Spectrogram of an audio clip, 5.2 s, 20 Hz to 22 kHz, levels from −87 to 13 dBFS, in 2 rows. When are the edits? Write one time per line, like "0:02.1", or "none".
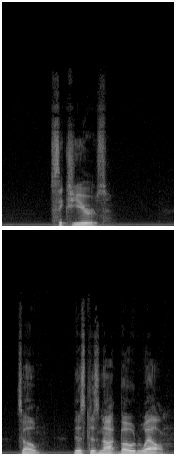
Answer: none

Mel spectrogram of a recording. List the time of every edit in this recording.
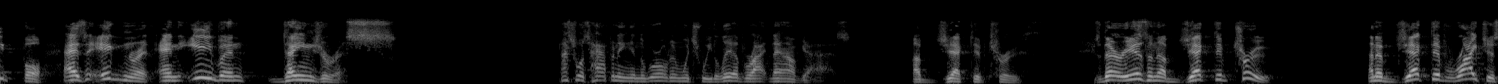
0:09.0
0:10.9

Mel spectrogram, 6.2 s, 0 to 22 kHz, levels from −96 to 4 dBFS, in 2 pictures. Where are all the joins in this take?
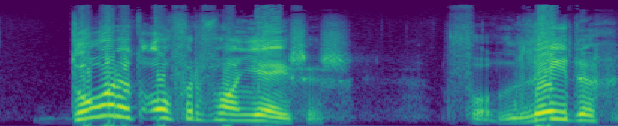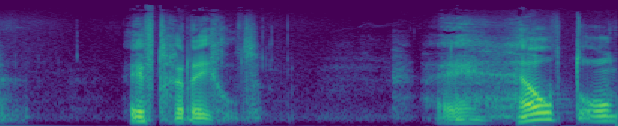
0:05.1

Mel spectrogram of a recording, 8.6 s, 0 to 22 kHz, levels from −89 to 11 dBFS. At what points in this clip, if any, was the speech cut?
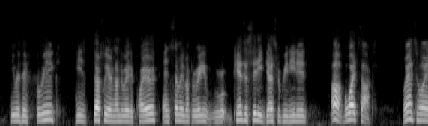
0:01.5
0:03.2
0:06.5

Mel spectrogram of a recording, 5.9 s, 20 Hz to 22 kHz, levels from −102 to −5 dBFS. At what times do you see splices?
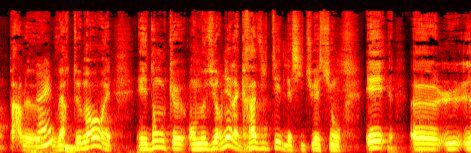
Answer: none

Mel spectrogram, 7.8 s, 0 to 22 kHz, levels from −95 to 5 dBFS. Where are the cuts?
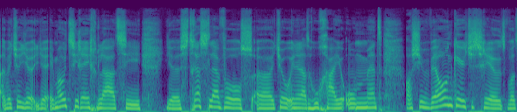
0:06.0

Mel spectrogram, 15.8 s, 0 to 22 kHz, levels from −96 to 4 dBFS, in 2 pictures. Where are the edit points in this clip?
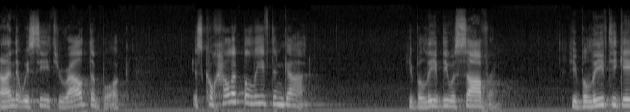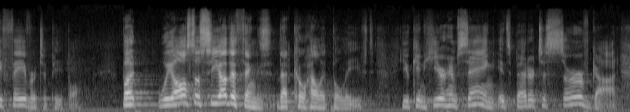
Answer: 0:09.3
0:12.7

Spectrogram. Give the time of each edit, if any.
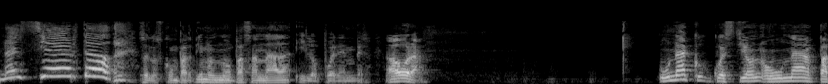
0:01.4
0:03.8

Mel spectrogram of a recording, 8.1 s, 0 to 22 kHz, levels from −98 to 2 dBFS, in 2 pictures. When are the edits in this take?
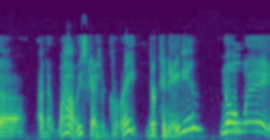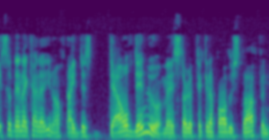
0:05.0

